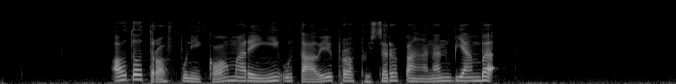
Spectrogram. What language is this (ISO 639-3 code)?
jav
